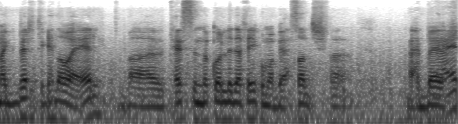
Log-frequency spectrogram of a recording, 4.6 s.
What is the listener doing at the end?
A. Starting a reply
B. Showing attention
A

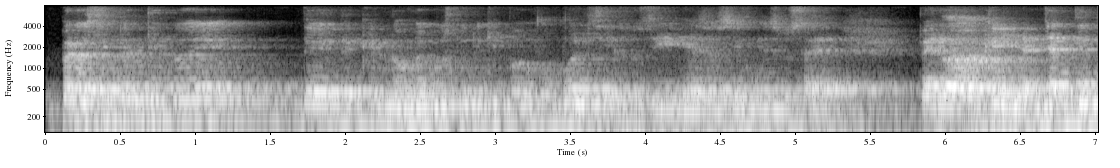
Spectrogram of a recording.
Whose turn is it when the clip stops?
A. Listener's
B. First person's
B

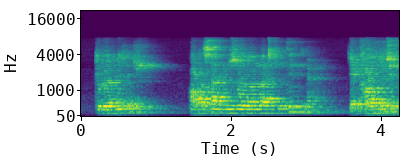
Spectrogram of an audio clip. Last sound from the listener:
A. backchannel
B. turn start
A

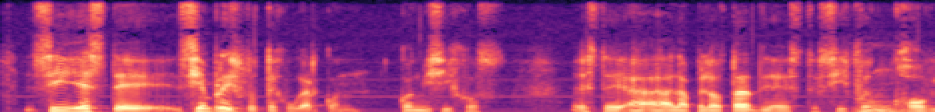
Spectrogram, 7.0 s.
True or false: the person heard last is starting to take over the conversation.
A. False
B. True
A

